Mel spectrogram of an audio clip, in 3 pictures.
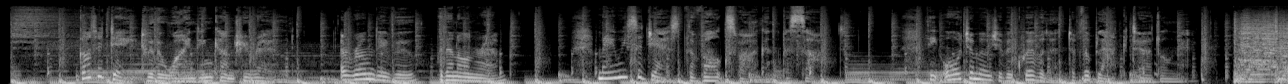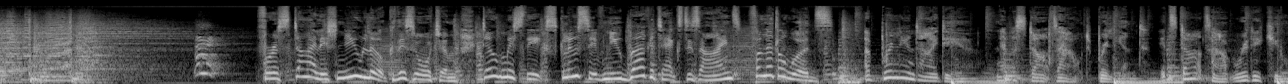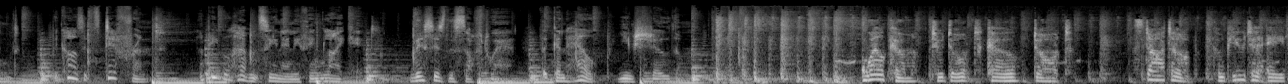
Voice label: British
